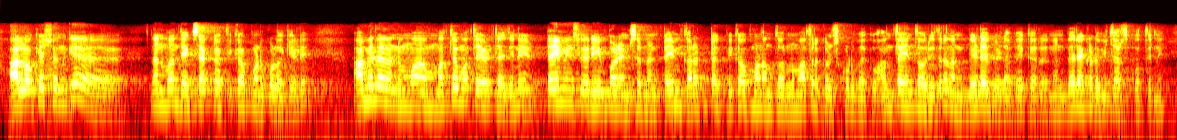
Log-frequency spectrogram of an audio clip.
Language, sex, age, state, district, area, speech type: Kannada, male, 18-30, Karnataka, Kolar, rural, spontaneous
